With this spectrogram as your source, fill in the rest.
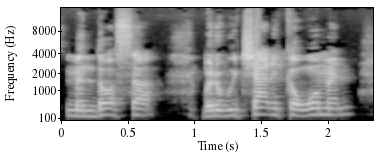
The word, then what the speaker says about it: Mendoza: my name you know say it's pronounced Mendoza but we chatting a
